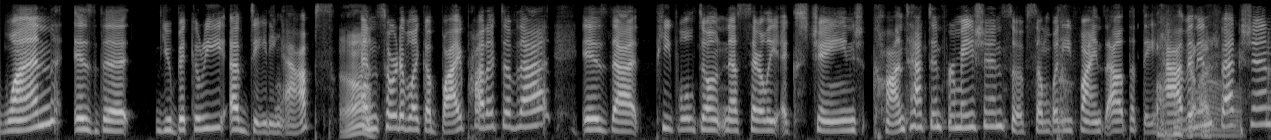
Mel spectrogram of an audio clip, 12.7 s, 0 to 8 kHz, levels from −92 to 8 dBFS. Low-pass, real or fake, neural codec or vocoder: 7.2 kHz; real; none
